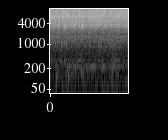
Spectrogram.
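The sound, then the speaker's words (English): Water runs from a tap to fill a bath, a steady, even hiss of rushing water with no breaks or other sounds. “And this is the sound of her drawing a bath.”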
